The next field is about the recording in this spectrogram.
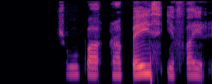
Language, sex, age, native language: Icelandic, male, 8, Icelandic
